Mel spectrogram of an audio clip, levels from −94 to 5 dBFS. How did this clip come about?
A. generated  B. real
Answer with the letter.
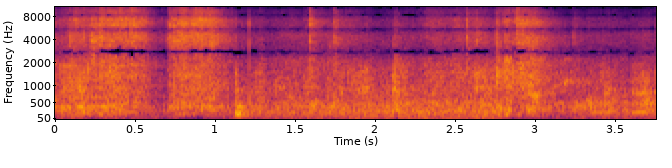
B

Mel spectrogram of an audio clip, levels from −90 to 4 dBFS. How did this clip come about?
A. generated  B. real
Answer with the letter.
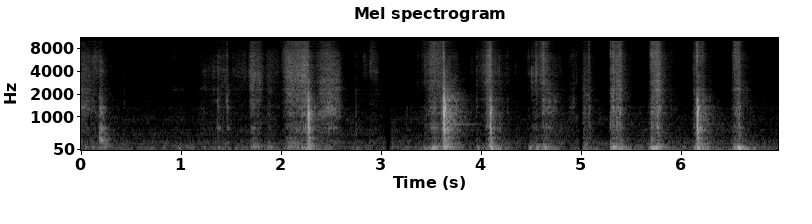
A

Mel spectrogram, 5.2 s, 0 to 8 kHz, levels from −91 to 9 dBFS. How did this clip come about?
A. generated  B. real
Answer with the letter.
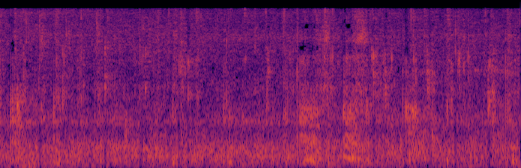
B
